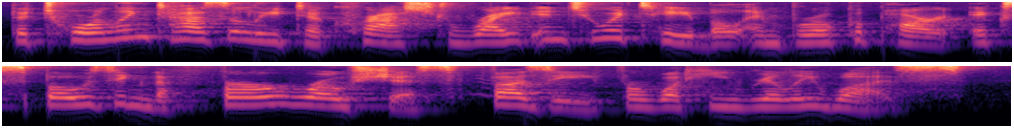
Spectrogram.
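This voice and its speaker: Very animated woman reading a children's storybook. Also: mid-range voice, normal speed, slightly rough. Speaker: read-aloud storyteller.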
